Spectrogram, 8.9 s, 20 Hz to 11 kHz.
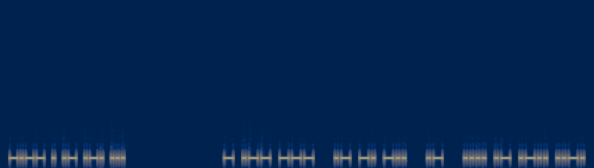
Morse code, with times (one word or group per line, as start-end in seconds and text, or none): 0.1-1.9 YEARS
3.4-4.7 TWO
5.0-6.1 AND
6.4-6.6 A
7.0-8.8 HALF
